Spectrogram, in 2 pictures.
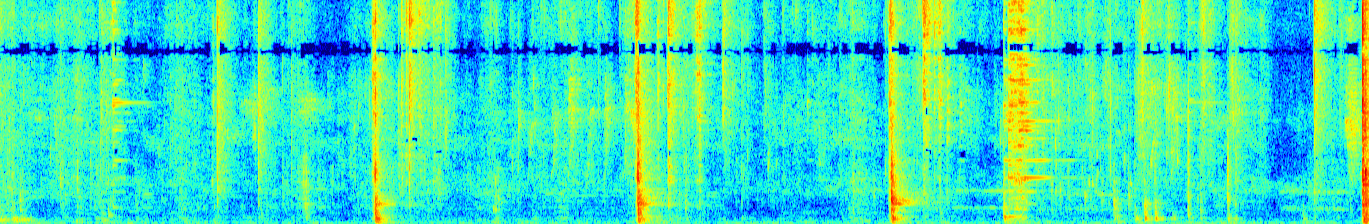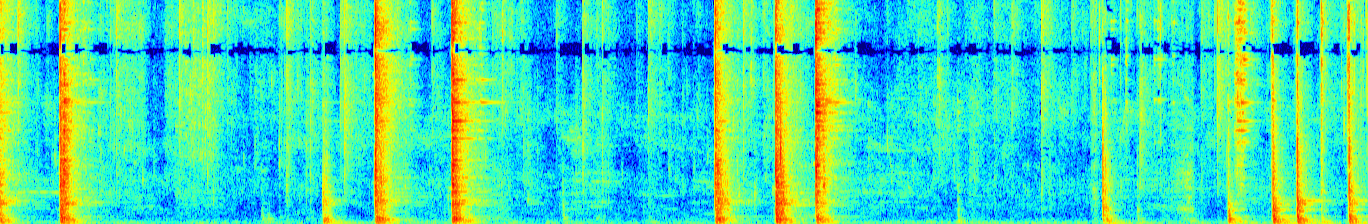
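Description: Sharp knocks on a wooden chopping board at irregular intervals, singly or in quick runs of two or three.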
